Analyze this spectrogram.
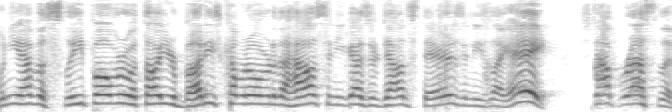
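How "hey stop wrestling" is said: acted fatherly yelling. Retelling how a dad tells the kids downstairs to stop: imitating a dad yelling. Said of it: "he just yells it from the top of the stairs".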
